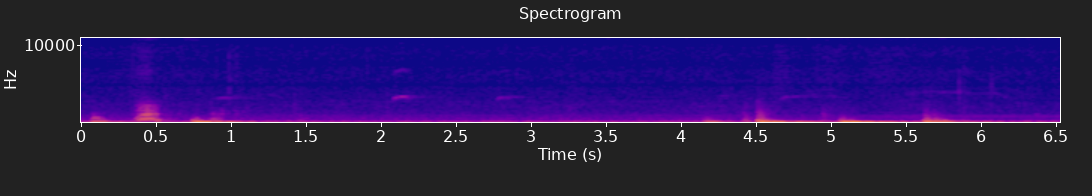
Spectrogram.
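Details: Five-day-old field-line Labrador Retriever puppies, shortly after 1 pm, with their mother away eating; a short rising squeal early on, then scattered muffled bursts and low thumps over a steady low indoor hum.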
